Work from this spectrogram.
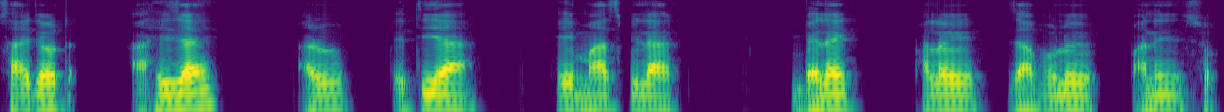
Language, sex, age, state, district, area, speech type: Assamese, male, 60+, Assam, Biswanath, rural, spontaneous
